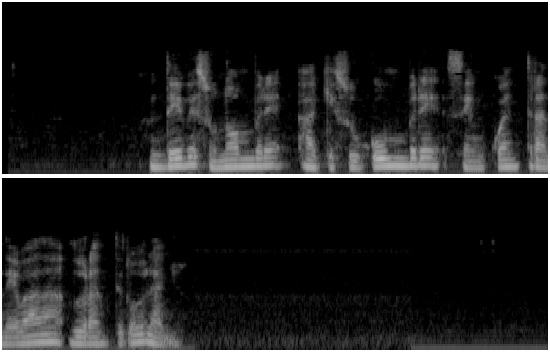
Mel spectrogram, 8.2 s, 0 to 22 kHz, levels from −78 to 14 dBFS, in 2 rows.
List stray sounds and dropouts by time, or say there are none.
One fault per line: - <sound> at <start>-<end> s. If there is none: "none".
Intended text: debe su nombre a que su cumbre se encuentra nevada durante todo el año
none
